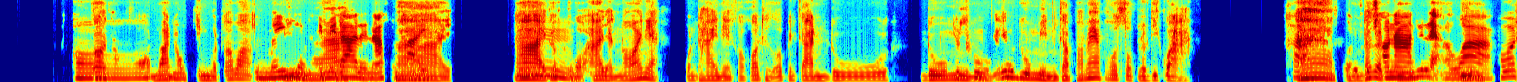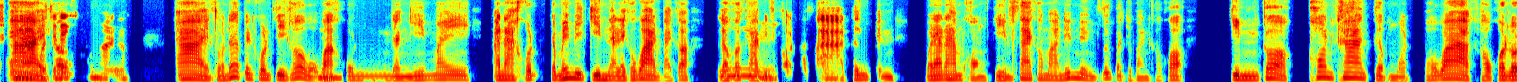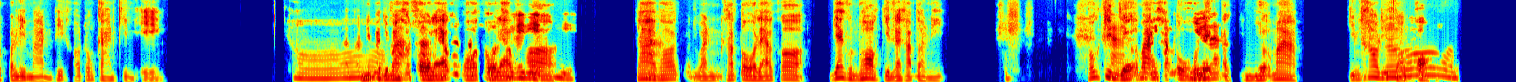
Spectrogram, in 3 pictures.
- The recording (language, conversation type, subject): Thai, unstructured, เด็กๆ ควรเรียนรู้อะไรเกี่ยวกับวัฒนธรรมของตนเอง?
- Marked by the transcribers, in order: chuckle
